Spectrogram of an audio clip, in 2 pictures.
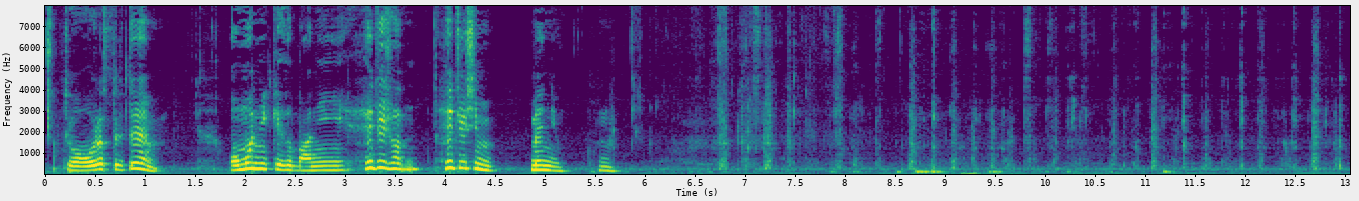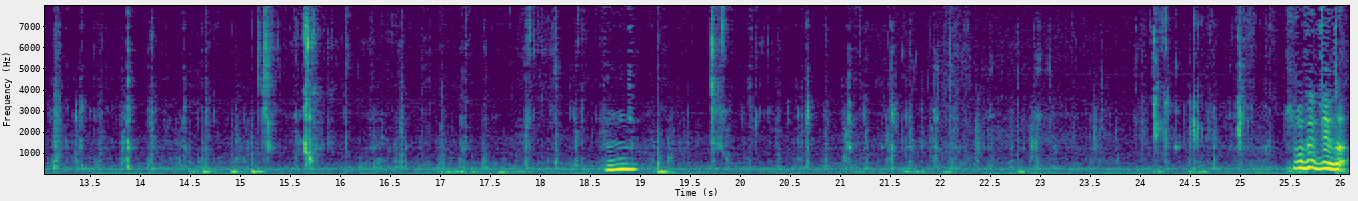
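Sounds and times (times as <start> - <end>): chewing with wet crunches: 5.8 - 26.0.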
